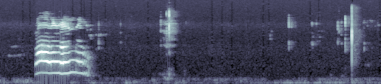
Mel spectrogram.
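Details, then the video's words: Abandoned stray cat in a garden, fed and petted daily, gives one loud, wavering meow of under a second with rich harmonics, then a few faint clicks and taps in a quiet setting. "Cute Moments With Meowing Cat"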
